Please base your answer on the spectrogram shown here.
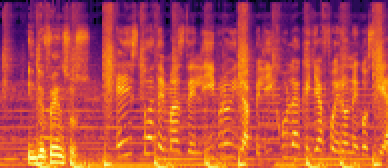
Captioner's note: voiceover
